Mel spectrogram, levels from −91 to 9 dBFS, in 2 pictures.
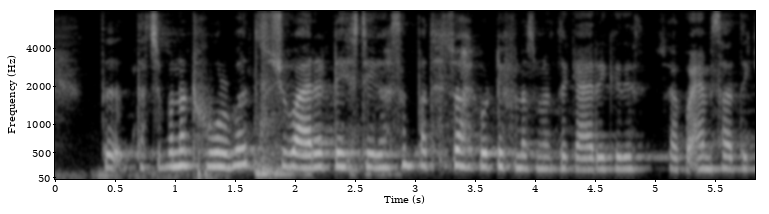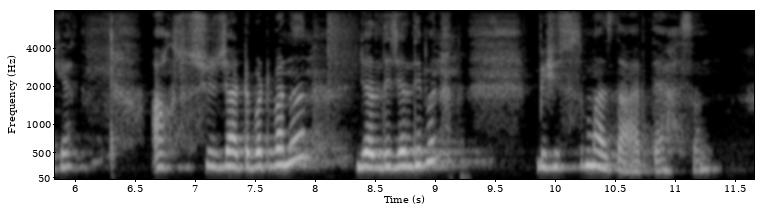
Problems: constant background noise, low volume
